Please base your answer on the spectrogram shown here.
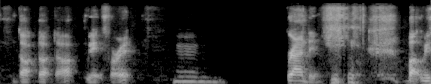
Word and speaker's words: BHRanding: we call it dot dot wait for it branding but we spell it b h r a n d ing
